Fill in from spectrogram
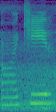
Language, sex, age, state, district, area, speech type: Goan Konkani, female, 18-30, Goa, Murmgao, rural, spontaneous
